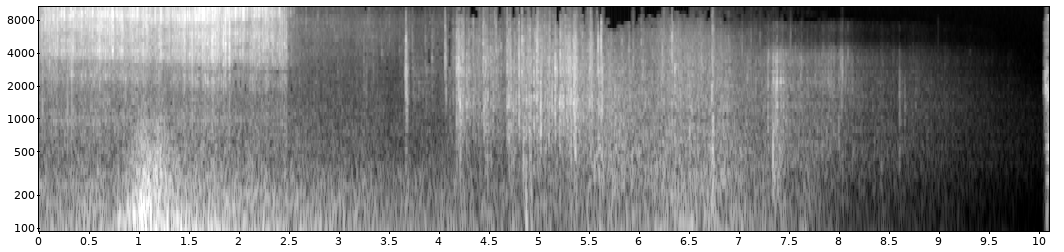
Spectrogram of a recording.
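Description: Cinematic logo-intro sound effects: a swelling rush into a loud, deep boom about a second in with a burst of high hiss, followed by scattered crackles and ticks of sparks and debris that die away.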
